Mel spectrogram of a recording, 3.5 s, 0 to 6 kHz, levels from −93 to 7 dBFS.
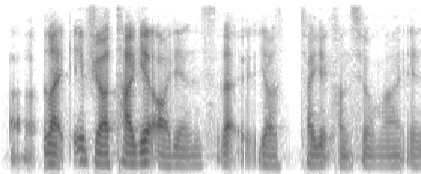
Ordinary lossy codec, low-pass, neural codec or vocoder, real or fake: none; 5.4 kHz; codec, 16 kHz, 1.1 kbps, Voila-Tokenizer; fake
